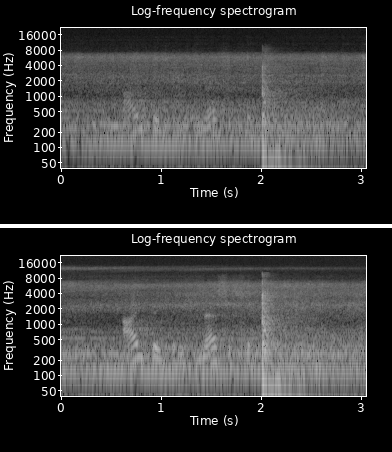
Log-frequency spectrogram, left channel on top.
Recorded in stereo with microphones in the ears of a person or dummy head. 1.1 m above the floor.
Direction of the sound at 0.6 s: 50° right (ahead or behind).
